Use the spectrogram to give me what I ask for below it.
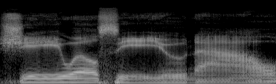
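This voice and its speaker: A put-on character voice from a man, pitched very deep and low. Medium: actual play. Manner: curt, officious.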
